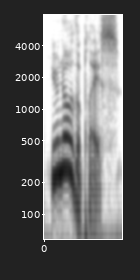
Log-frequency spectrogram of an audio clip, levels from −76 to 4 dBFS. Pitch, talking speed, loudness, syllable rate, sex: 220 Hz, 245 wpm, -14 LUFS, 6.0 syllables/s, female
